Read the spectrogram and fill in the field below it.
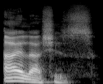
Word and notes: eyelashes: British English

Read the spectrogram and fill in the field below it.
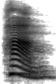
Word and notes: ham: British English

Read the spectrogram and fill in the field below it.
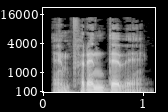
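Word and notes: enfrente de: Spanish (Spain)

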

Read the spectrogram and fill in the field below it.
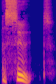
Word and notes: a suit: British English

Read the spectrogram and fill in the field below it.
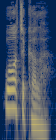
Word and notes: watercolour: British English

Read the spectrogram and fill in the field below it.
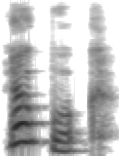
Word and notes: notebook: British English

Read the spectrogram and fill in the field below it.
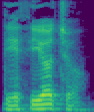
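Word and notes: dieciocho: European Spanish

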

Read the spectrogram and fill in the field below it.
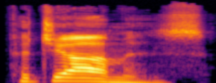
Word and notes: pyjamas: British English

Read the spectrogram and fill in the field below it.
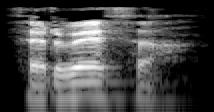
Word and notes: cerveza: Spain Spanish

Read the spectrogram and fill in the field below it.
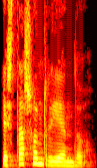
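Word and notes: esta sonriendo: Spanish (Spain)

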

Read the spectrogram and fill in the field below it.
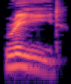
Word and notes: read: British English

